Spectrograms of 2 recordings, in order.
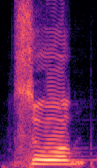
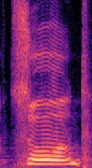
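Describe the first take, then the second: No difference in how they are said.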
